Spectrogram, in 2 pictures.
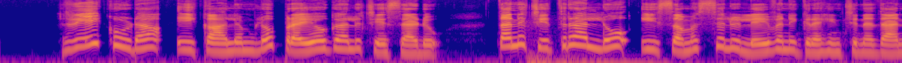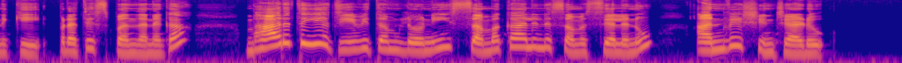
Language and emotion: Telugu, neutral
